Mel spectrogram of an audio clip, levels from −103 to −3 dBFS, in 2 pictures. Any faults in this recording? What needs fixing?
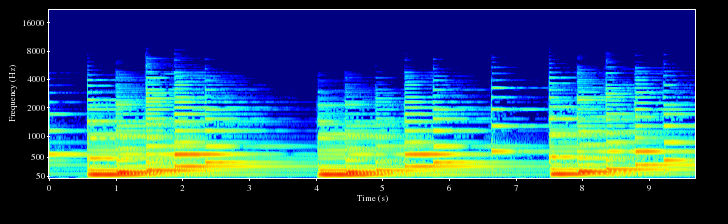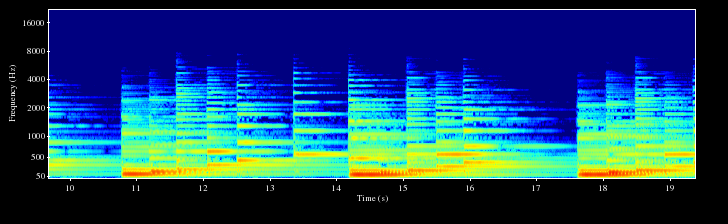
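Nothing in these everyday sounds needs fixing, as no faults can be heard anywhere in the recording. No repair or preventive change is called for.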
